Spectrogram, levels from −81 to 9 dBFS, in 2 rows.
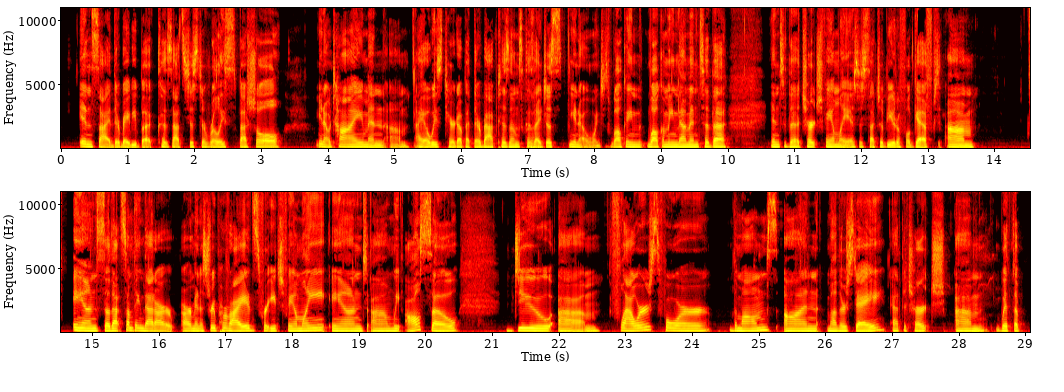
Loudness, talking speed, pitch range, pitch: -16 LUFS, 155 wpm, 160-180 Hz, 170 Hz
